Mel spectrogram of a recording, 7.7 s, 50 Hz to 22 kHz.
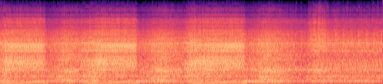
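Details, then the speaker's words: International 856 diesel tractor, started cold with the muffler still fitted: idle with regular clatter and slow periodic swells, otherwise even; sounds pretty good and healthy, now cranking better after cylinder rough spots were addressed. "this tractor sounds pretty good even though it's got a muffler on it"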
